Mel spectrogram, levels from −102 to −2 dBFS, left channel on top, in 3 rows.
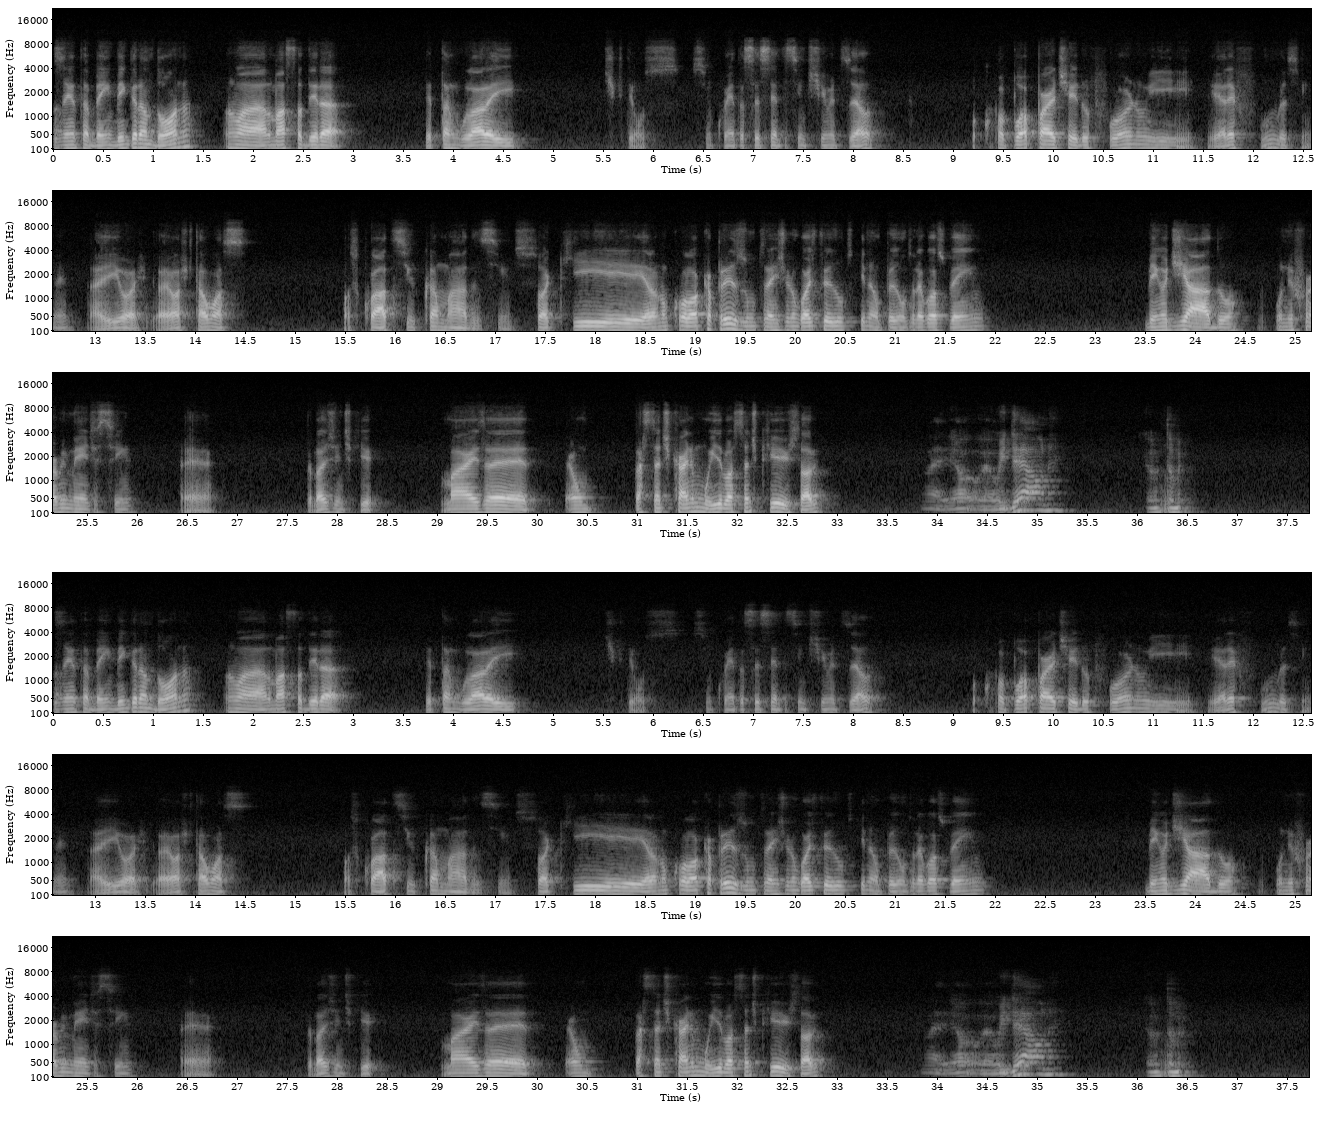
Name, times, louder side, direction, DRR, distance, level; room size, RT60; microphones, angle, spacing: voice 1, 0.0-1.4 1.7-2.9 3.9-4.6 5.8-5.9 6.7-8.2 9.4-14.5 15.7-17.2 17.4-21.9 23.5-24.4 24.8-25.9 26.5-26.7 27.8-28.3 29.1-29.9 30.3-30.5 31.0-32.8, left 4 dB, 75° left, 0.6 m, -33 dB
voice 2, 33.8-35.3 36.1-36.4, left 1 dB, 45° left, 1.2 m, -42 dB
11.5 x 10.5 x 5.1 m
head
